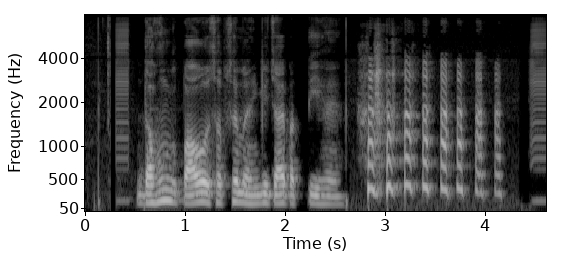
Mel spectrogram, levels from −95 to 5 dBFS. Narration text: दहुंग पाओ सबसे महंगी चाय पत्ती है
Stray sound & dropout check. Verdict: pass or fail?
fail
